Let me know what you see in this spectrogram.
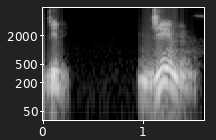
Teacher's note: ketika kita mengucapkan kita menahan udara untuk lewat, yang kemudian di situ ada penyempitan, kemudian ada ihtikak, pergeseran, dan suara yang terkait dengan murokabah seperti ini hanya suara bunyi huruf jim. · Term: aswat murakkabah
